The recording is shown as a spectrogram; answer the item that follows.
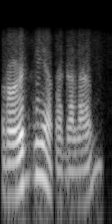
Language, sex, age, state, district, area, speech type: Sindhi, male, 30-45, Madhya Pradesh, Katni, urban, conversation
